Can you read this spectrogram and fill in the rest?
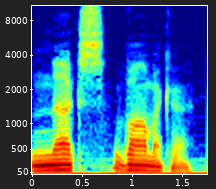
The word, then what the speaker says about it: Nux Vomica: It's spelled N-U-X, first word. Second word is vomica. Sounds almost like vomit, but it's like V-O-M-I-C-A.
